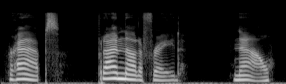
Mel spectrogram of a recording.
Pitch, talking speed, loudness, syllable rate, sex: 215 Hz, 125 wpm, -16 LUFS, 4.8 syllables/s, female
